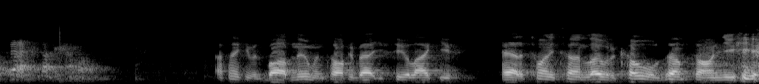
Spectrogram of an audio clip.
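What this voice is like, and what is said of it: Speaks with a drawl. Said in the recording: “that's where I got my drawl”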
